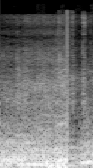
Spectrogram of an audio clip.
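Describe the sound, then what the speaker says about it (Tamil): A car engine turns over and rumbles at a steady low idle, close and loud, during a short, comic driving lesson. "வண்டி ஸ்டார்ட் பண்ணு."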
